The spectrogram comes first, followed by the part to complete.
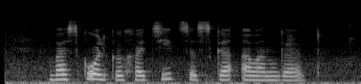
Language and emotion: Russian, neutral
